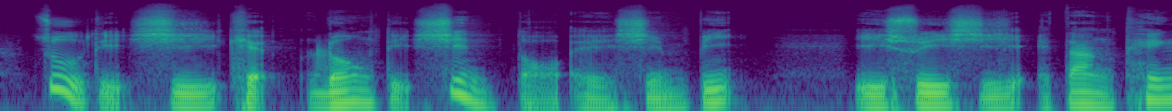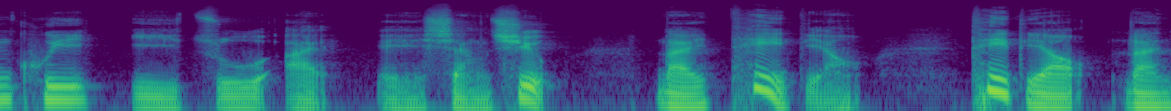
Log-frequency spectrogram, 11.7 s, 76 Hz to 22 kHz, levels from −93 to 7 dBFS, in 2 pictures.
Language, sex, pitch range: Chinese, male, 75-100 Hz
